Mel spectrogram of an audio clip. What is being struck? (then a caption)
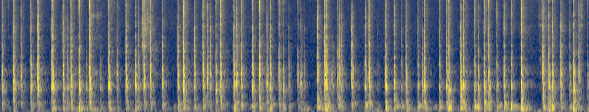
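Transparent plastic cosmetic box tapped with fingernails. A purple-edged, transparent plastic cosmetic product box with a printed label is held in the hands and tapped rapidly with long nails. The taps are quick, dry and hollow, with a low, thunky body and almost no ring, coming in fast, uneven bursts with short pauses throughout.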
